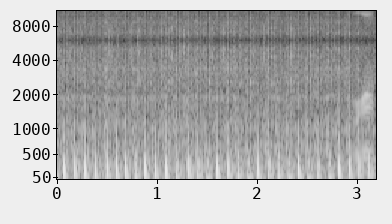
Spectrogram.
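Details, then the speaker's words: Suzuki LTZ/DRZ single-cylinder ATV idling with light clicking over the thumps from a slack cam chain; screwing in the cam chain tensioner bolt until the clicking stops, then locking the nut, makes it almost gone. "you can hear it clicking hear that clicking noise that's the cam chain in"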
